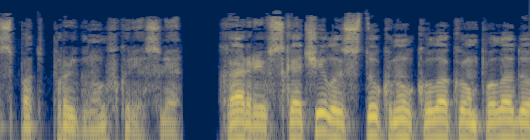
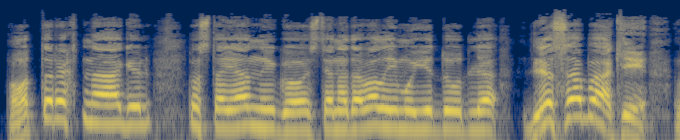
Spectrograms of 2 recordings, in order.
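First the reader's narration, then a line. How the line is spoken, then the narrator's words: Shouting. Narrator (Russian): выкрикнул Харри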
